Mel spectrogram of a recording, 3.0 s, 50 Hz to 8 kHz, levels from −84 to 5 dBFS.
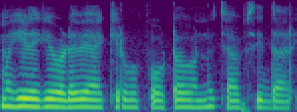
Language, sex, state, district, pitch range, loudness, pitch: Kannada, female, Karnataka, Koppal, 185-200 Hz, -15 LUFS, 190 Hz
